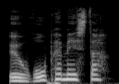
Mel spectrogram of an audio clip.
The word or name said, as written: europamester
